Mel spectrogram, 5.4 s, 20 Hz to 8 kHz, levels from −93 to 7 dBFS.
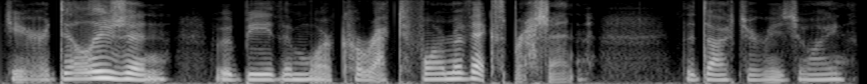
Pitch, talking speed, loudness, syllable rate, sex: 195 Hz, 145 wpm, -21 LUFS, 4.6 syllables/s, female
